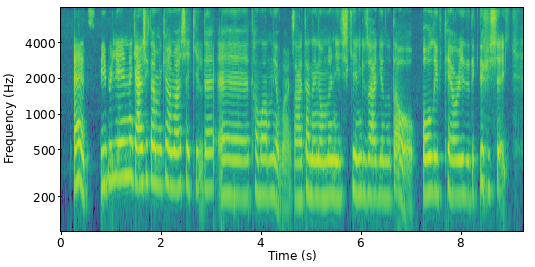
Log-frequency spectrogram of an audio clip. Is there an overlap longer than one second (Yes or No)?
No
